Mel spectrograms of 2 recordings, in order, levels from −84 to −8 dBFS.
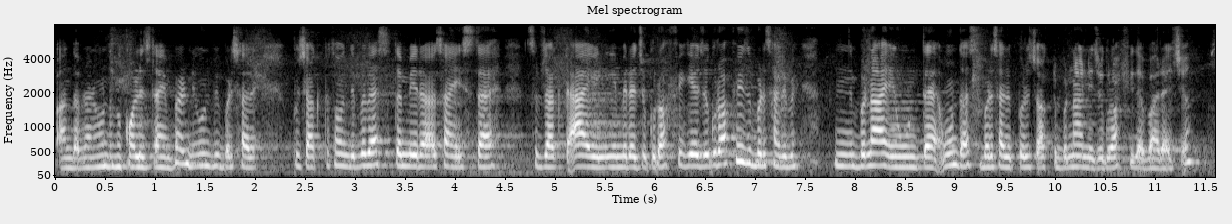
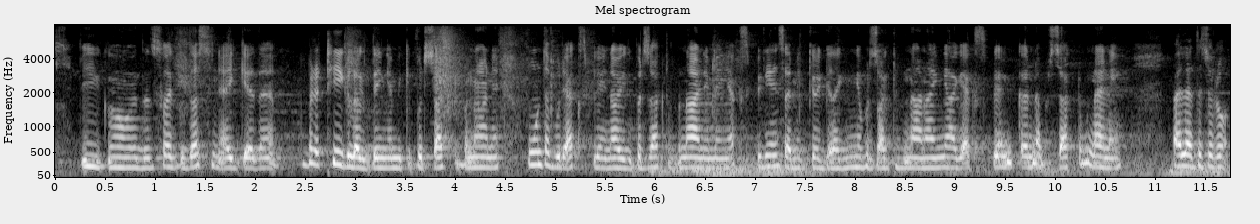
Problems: echo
